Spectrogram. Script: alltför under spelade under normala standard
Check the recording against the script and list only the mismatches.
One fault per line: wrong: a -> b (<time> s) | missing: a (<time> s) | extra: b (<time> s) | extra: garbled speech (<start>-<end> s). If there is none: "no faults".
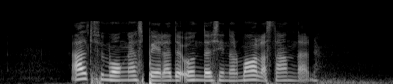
wrong: under -> många (1.1 s)
extra: sin (2.1 s)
